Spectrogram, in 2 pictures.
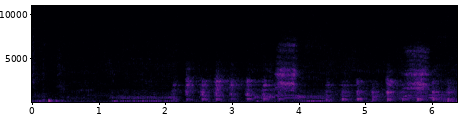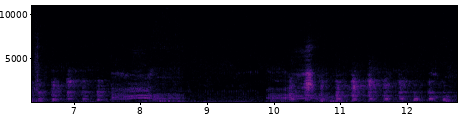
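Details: Cat making a really strange meow: a run of throaty, pulsed, purr-like calls repeated rapidly, broken by wavering, drawn-out meows around four, six and ten seconds in, over a low background hum.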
